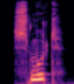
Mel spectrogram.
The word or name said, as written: smut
